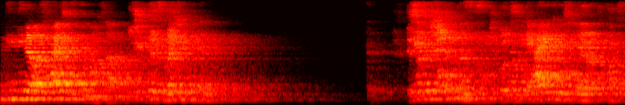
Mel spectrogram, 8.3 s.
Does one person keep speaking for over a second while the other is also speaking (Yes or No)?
Yes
